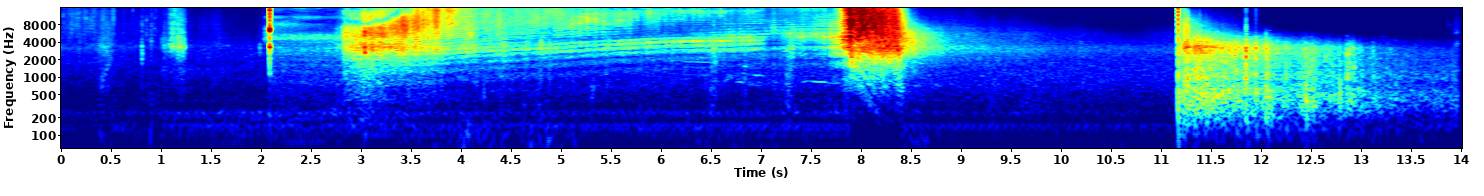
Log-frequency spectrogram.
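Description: Mid-size skyrocket: its fuse hisses for several seconds, then the rocket launches from the tube with a short loud rush about eight seconds in. About three seconds later it bursts overhead with a sudden loud bang that dies away over a second or two.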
